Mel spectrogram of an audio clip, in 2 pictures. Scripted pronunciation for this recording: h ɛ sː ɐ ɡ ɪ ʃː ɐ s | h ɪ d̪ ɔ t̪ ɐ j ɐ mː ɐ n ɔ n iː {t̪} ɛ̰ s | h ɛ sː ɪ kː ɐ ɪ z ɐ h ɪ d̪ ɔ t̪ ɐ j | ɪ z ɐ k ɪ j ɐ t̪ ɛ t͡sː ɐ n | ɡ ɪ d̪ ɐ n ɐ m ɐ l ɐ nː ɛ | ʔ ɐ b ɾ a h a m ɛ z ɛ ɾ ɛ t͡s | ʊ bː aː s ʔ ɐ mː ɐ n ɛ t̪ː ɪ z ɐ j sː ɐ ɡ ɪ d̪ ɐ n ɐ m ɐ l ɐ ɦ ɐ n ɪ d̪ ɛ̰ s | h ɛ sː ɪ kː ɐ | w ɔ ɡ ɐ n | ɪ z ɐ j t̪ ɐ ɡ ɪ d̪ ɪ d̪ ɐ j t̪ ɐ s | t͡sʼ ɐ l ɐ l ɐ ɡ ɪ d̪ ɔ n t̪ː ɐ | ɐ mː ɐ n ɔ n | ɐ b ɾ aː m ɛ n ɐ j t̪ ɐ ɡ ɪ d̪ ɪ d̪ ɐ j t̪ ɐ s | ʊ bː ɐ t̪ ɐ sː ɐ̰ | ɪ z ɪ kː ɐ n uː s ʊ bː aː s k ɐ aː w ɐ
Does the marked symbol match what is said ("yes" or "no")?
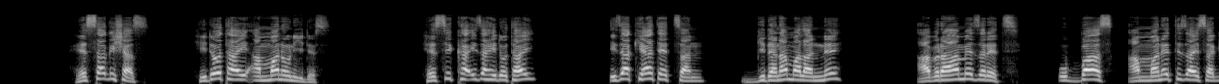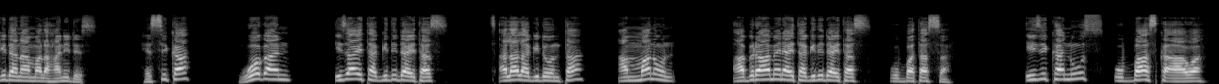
no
